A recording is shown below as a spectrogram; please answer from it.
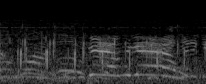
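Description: Several voices shouting and calling out over one another, many of them high-pitched young voices, with no clear words.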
